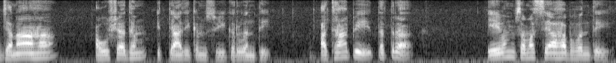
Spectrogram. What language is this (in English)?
Sanskrit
